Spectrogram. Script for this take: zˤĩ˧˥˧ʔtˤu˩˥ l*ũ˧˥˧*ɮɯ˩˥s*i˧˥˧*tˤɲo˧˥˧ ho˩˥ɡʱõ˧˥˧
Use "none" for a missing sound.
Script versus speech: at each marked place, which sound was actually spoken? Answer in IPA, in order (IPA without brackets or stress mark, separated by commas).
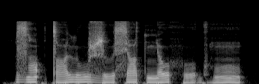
u˧˥˧, i˧˥˧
